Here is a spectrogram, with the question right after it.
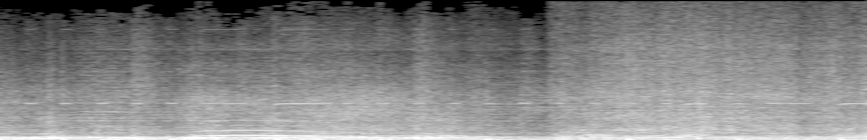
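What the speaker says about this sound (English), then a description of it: "The Mustang actually didn't sound all that impressive." A yellow Ford Mustang race car engine runs with a steady, rough drone and slight revving, heard at moderate distance throughout.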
